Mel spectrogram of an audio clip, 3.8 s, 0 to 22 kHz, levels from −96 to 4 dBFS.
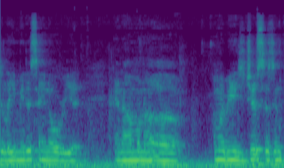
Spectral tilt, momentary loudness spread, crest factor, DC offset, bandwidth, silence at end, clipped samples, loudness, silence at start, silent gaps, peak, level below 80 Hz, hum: -7 dB/octave; 12 LU; 12 dB; under 0.1%; 14 kHz; 0 s; under 0.1%; -28 LUFS; 0 s; none; -14 dBFS; -40 dBFS; none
